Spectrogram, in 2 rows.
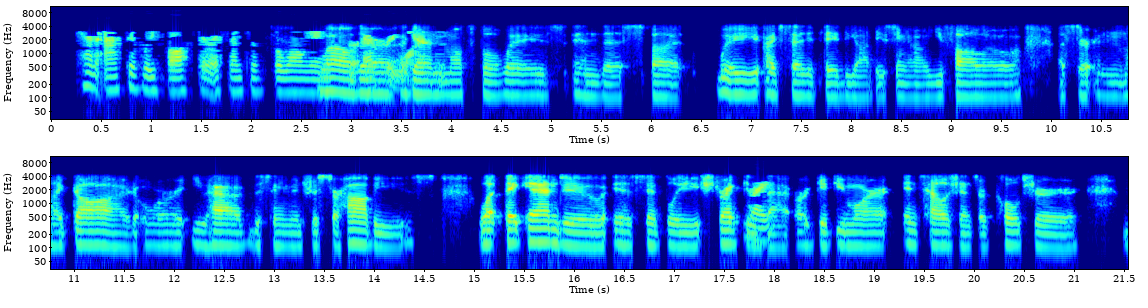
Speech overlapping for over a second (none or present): present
